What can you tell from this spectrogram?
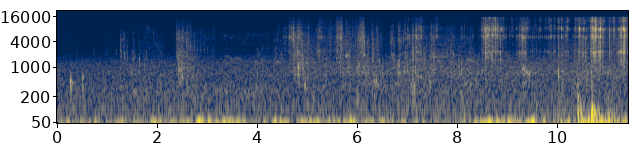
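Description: Water splashing and sloshing from a topwater lure worked across the surface and a small bass thrashing on it as it is reeled in and swung aboard. The splashes come scattered at first and grow busier in the last few seconds.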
